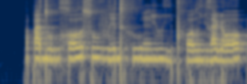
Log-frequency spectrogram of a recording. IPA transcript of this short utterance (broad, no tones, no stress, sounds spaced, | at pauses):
p a d β ṳ x ɔ ʊ̯ s u v ɪ d h ṳ ŋ i β i̤ pʰ ɔ l i̤ ð a ɳ ɔ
